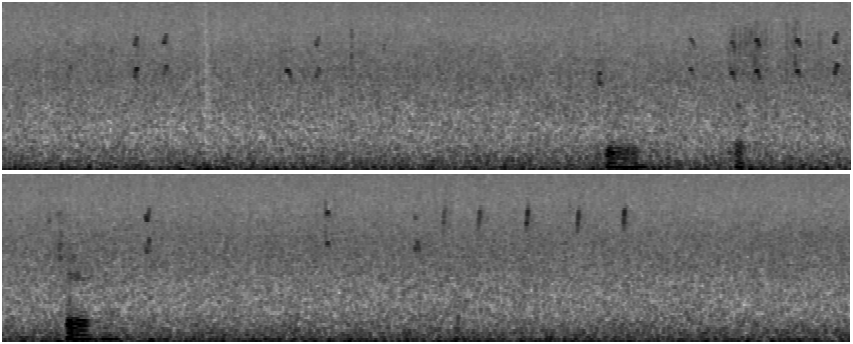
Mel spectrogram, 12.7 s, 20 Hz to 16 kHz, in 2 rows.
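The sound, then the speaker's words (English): A male bird gives a chittering call about 6 feet away: short, thin, high-pitched notes scattered irregularly over a steady background hiss, with a couple of soft rustling thumps in between. “Okay, there's a chitter of a male I'm on, about 6 feet away from.”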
